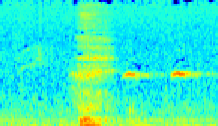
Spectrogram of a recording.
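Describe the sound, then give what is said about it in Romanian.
Nightingales sing at dusk: a short rustling burst, then thin, high whistled notes held steady in a few brief phrases, fairly soft over a quiet background with no talking. “Ascultă privietorile acum pe înserat.”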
